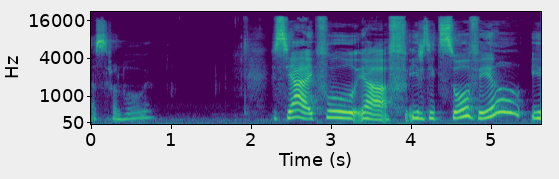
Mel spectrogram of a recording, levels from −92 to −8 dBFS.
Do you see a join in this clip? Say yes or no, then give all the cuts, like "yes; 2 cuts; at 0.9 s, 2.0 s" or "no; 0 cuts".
no; 0 cuts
